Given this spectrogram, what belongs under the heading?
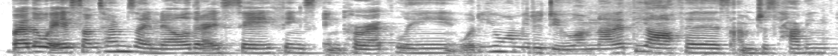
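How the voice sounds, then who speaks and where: A woman in her thirties speaks with a Miami accent and noticeable vocal fry. Her pitch sits in an ordinary middle range. She talks in an informal, chatty way, like a beauty vlogger walking viewers through a tutorial at home. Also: steady tone, a little fast. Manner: chatty, informal, self-accepting. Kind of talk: casual makeup tutorial chat. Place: small furnished room at home, indoors.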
